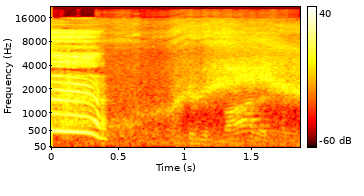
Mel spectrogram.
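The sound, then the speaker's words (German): A voice imitates a seagull's cry: one loud, shrill, strained call that drops sharply in pitch at the end, followed by a quieter, wavering vocal tail. “Aber ich denke, meine Möwe ist sehr gut.”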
